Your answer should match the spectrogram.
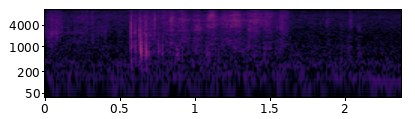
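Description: Near silence, with one brief faint rustle of a hardcover picture book's paper pages being handled and turned toward the viewer about half a second in.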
